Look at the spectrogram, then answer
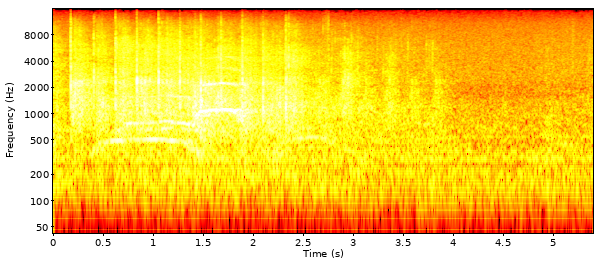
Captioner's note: many applauding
